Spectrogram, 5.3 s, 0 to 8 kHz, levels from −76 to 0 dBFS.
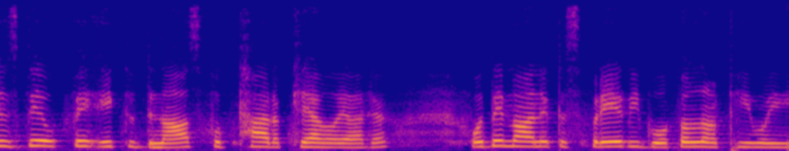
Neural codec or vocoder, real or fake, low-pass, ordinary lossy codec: codec, 16 kHz, 0.5 kbps, FunCodec, trained on LibriTTS, 25 frames a second; fake; none; none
